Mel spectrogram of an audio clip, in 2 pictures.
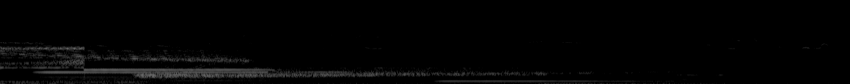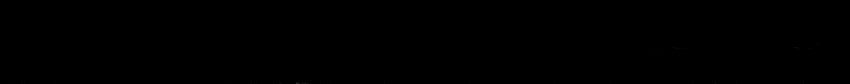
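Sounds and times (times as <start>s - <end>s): low steady drone tone: 0.0s - 7.2s.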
